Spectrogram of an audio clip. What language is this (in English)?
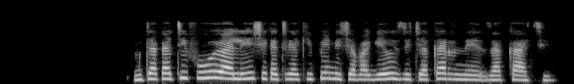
Swahili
